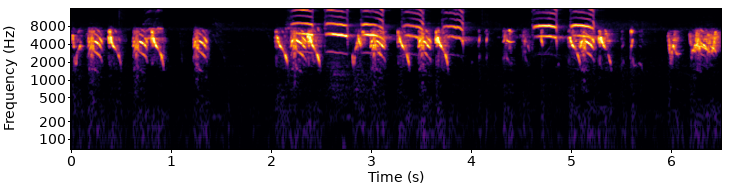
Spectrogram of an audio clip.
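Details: Lure song of a bar-winged prinia to stimulate other birds to sing: a few loud chirp clusters, a near-silent pause of about a second, then busy buzzy chirping mixed with high, ringing whistled slurs.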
